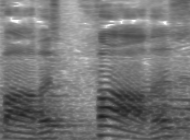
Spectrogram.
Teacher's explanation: Slash the R of fathers.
